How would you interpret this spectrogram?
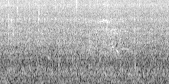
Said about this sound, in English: Yeah, the rain woke me up too. It sounds nice, though.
